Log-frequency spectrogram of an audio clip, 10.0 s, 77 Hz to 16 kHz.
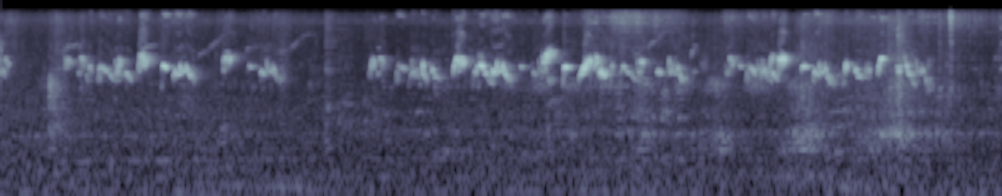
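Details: Red-whiskered bulbuls around a decoy trap in Vietnam on 11 November 2018, a wild bird already caught; sustained bouts of quick, bright warbling phrases in repeated clusters, with occasional clicks and low background noise.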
